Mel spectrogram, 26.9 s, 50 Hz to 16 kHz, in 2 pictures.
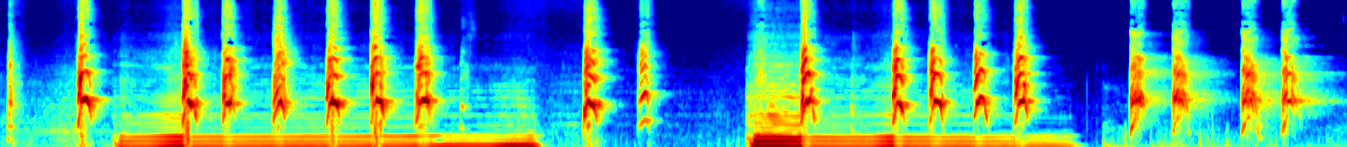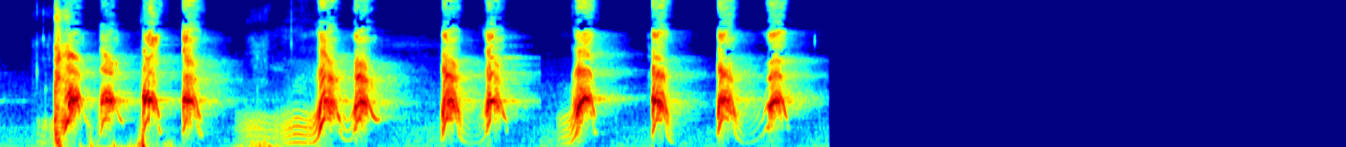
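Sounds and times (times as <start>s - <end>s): low steady hum: 0.4s - 5.6s, 7.5s - 11.4s
small dogs yapping: 11.3s - 13.1s, 14.0s - 21.6s.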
